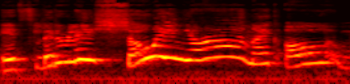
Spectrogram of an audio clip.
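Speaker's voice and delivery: thrilled rise in voice; excited. Real, not acted. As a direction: lift up with joy. Excited about her impact.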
